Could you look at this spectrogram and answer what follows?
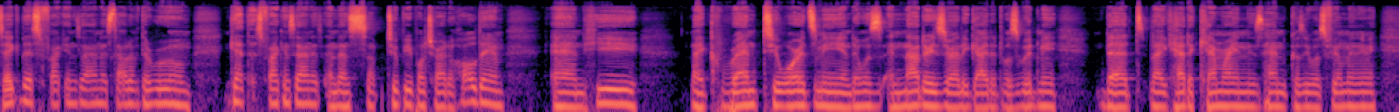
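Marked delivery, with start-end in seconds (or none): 0.0-3.3 play-acted, heated screaming outburst, kept mild. Retelling how someone in the room got up: imitating someone screaming. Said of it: "someone got up and started screaming".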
